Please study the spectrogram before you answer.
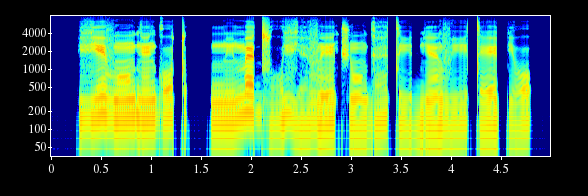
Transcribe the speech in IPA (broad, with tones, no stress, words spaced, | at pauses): vʲe˧˥˧võ˧˥ɡẽ˧˥ɡo˧˥˧t | ŋ͡mĩ˩˥mɛ˧˥d͡zo̤˩˥ vʲɛ̤˩˧vẽ˩˧˩t͡ʃõ˩ ɡɛ̤˧˥ti˩ bʲɛ̃˩˧vi˩˧˩te˩˧˩pʲo˩˥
